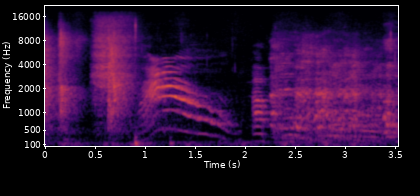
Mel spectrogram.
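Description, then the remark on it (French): A person imitates a cat with a drawn-out, wavering meow, followed by a shorter second meow-like cry, fairly loud, with breathy laughter around it. “C'est moi le chat. Je suis bonne pour la faire le chat.”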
